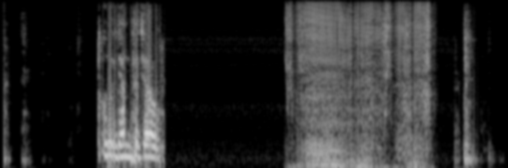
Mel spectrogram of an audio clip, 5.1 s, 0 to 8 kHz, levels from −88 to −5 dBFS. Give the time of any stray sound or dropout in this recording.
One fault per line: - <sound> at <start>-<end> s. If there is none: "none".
- squeak at 2.8-4.4 s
